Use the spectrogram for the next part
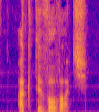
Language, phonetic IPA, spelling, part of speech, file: Polish, [ˌaktɨˈvɔvat͡ɕ], aktywować, verb, Pl-aktywować.ogg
